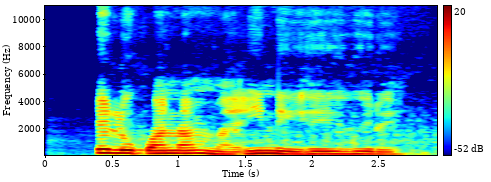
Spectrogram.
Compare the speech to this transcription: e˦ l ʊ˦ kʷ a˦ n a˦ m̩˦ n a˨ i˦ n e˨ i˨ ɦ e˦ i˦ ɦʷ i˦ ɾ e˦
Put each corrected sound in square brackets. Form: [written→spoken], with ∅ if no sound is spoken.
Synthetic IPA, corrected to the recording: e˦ l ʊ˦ kʷ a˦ n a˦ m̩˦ [n→m] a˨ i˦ n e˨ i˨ ɦ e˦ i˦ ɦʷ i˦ ɾ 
